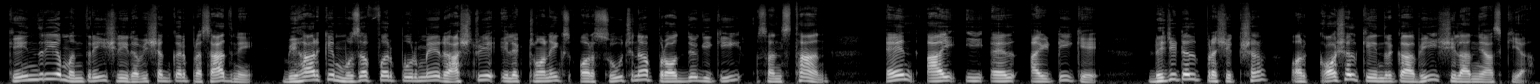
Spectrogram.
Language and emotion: Hindi, neutral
